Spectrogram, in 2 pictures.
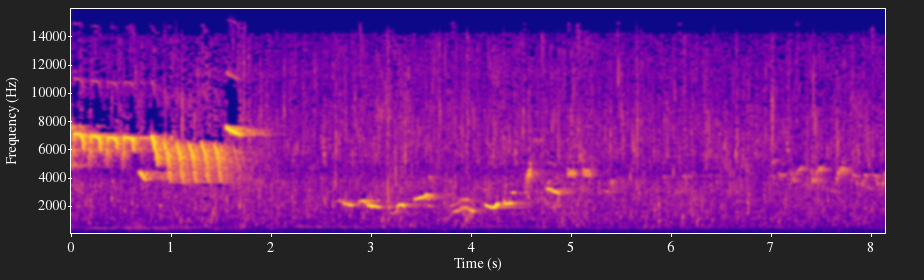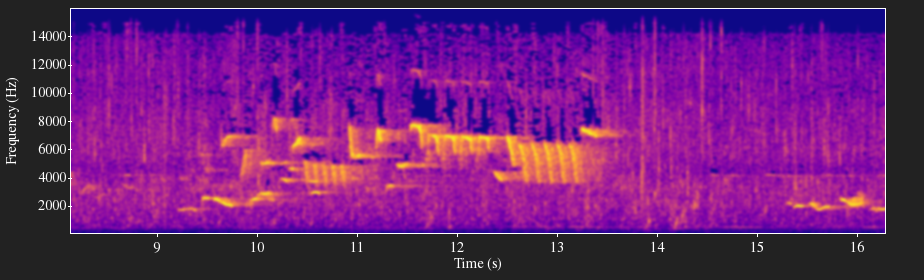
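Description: A small bird sings in bright chirps and trills.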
